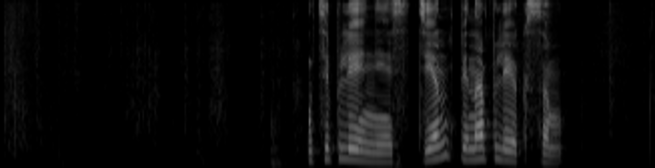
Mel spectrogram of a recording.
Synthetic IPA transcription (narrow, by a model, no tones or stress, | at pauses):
ʊtʲɪplʲenʲɪjəsʲtʲenpʲɪnɐplʲeksəm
